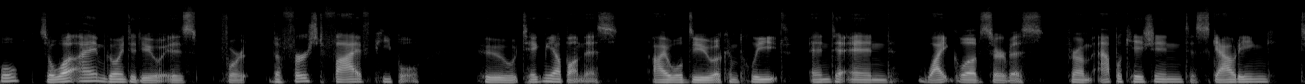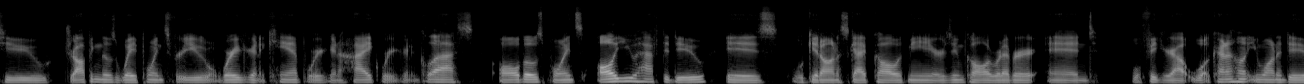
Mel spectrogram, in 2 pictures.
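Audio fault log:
No faults can be heard anywhere in this recording.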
